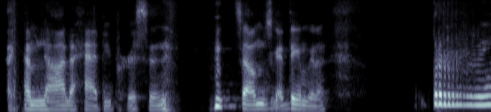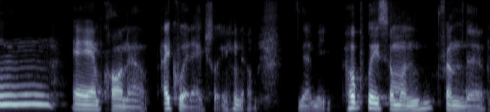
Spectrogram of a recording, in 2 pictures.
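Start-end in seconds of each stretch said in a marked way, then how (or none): 4.3-5.5 high mock phone ringing sound.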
